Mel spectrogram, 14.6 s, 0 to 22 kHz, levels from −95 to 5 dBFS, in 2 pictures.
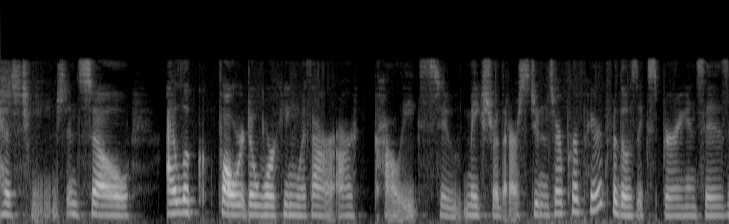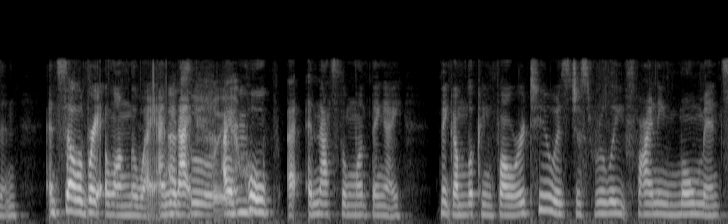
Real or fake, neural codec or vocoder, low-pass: real; none; 7.2 kHz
